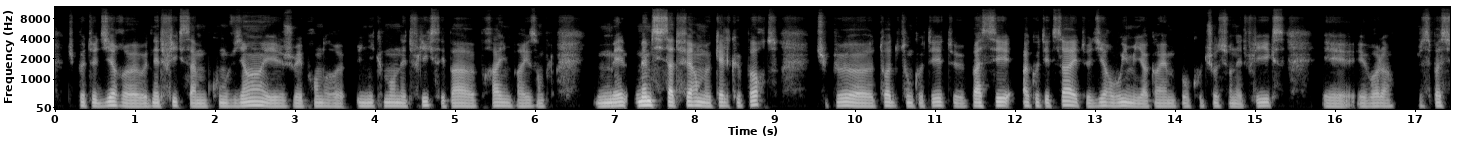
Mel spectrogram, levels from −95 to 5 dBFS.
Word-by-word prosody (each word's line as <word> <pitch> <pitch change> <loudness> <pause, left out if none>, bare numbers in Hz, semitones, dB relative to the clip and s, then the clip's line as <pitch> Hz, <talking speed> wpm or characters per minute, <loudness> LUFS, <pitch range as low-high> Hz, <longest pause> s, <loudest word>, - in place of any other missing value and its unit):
tu - - -17
peux 115 - -1
te - - -3
dire: 115 +3 +2
«Heu, 100 0 +2
Netflix 110 +3 -1
ça 100 - 0
me 100 0 -1
convient 110 +6 +2
et 100 -2 +1
je 100 +1 -8
vais 95 - -1
prendre, 100 0 -4
heu, - - -6
uniquement 110 +1 -1
Netflix 110 +5 -2
et 95 - -3
pas, 105 +1 +1
heu, - - -2
Prime.» 115 -1 -1
par 100 - -6
exemple, 100 -1 -5 0.6
mais, 110 +4 +5
même 135 +2 +10
si 135 - +2
ça 120 - +5
te - - -9
ferme 125 -5 +3
quelques 110 0 -2
portes, 145 +6 -1 0.5
tu - - -7
peux, 115 - -4
heu, 105 -4 +4
toi 120 -1 +1
de 110 - -10
ton 110 - -3
côté 105 +4 -3
te 105 -3 -7
passer 120 +2 +2
à 115 - 0
côté 110 -1 -4
de - - -18
ça 135 +2 +4
et - - -3
te - - -9
dire: 110 +4 -1
«Oui 115 +2 +2
mais 105 -2 +1
il - - -2
y - - 0
a 90 - -1
quand 105 +2 -6
même 100 -1 -2
beaucoup 100 0 -9
de - - -21
choses 105 -1 -5
sur 100 - -7
Netflix» 105 +4 -3 0.5
et 95 -3 -4
et 100 - -2
voilà. 100 +1 -3 0.3
Je - - -12
sais 95 -3 -10
pas 110 -1 -1
si - - -6
105 Hz, 225 wpm, -26 LUFS, 100-115 Hz, 0.6 s, même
